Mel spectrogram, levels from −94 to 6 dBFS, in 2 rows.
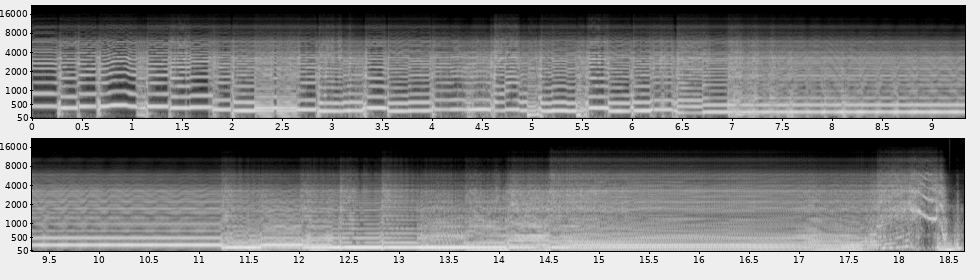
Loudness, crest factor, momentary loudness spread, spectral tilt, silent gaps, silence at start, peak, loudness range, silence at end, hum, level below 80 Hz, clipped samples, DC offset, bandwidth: -11 LUFS; 10 dB; 6 LU; -7 dB/octave; none; 0 s; 0 dBFS; 5 LU; 0 s; none; -30 dBFS; under 0.1%; under 0.1%; 7.2 kHz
